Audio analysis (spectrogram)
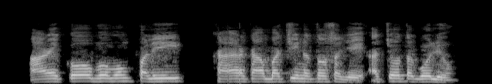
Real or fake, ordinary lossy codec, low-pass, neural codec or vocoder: real; AAC, 48 kbps; 7.2 kHz; none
